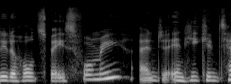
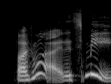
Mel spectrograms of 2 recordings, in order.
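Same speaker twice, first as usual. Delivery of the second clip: put-on heavy Spanish accent with imperfect, broken English; 4 semitones higher than usual. Retelling what a man replied when she admitted being nervous; thick Spanish accent. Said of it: "In his like thick Spanish accent".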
